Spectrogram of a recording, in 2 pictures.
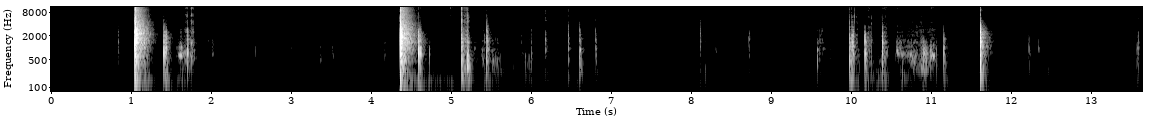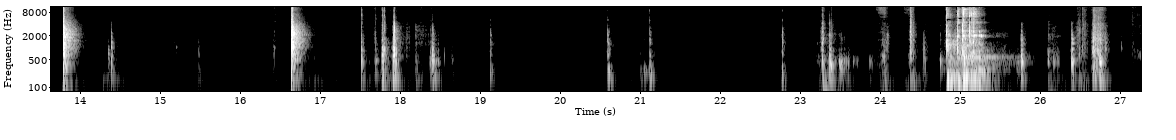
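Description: A circuit board rapped sharply against a wooden tabletop to fling off solder just melted from a bridge between pins: single sharp knocks about a second in, at four and a half seconds, at fourteen and at seventeen seconds, each followed by a few small clicks. A denser run of knocks and handling clatter comes near the end.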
